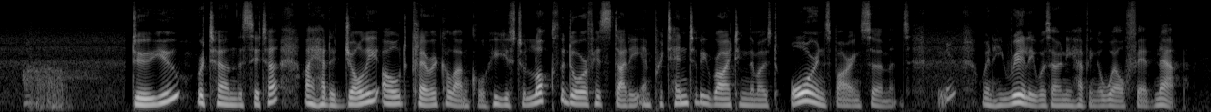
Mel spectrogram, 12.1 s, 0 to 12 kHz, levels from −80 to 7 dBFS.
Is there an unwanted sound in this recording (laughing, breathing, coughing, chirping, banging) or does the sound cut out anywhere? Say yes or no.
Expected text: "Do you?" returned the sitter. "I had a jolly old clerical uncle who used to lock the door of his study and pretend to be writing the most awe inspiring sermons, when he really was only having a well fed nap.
yes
